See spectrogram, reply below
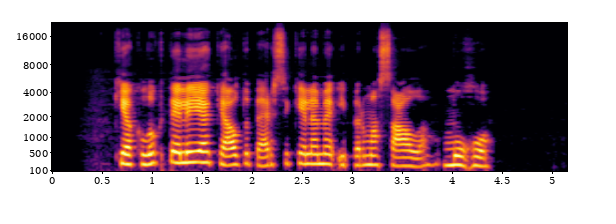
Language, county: Lithuanian, Kaunas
